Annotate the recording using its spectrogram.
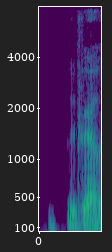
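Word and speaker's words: Boudreaux: budro b r a n d o n Buro is b o u d r e a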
